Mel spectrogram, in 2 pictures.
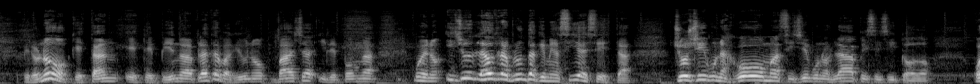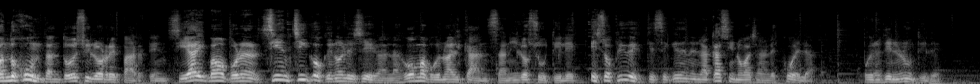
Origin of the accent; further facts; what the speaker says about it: Buenos Aires, Argentina; Ah, mire, buenos que somos nomás los porteños.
